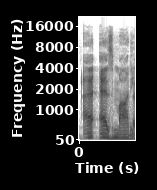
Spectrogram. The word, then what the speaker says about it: Asmodee: Not Asmodee, Asmodee. Asmodee? How do you pronounce that? – I think it's the Ma. It's Asmodee. – Asmodee. Asmodee, okay.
